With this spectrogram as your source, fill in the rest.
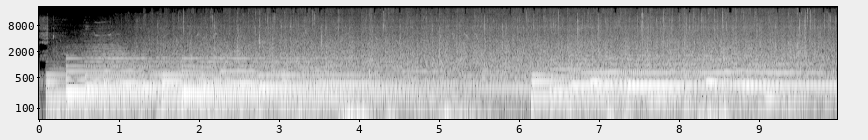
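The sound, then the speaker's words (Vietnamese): Steady drizzling rain patters evenly throughout, a soft continuous hiss of drops beneath sustained low tones that shift once partway through. “Trời cứ mưa rả rích suốt hai ngày nay, khiến cho bầu không khí trở nên vô cùng ảm đạm.”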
